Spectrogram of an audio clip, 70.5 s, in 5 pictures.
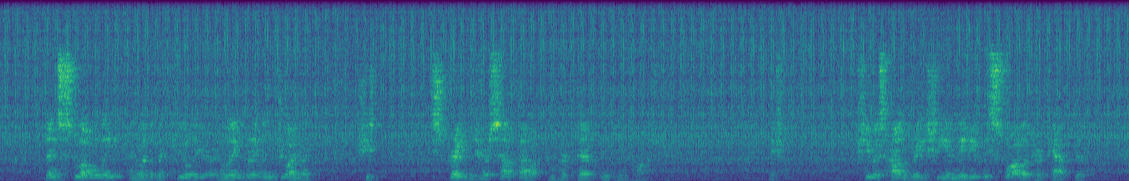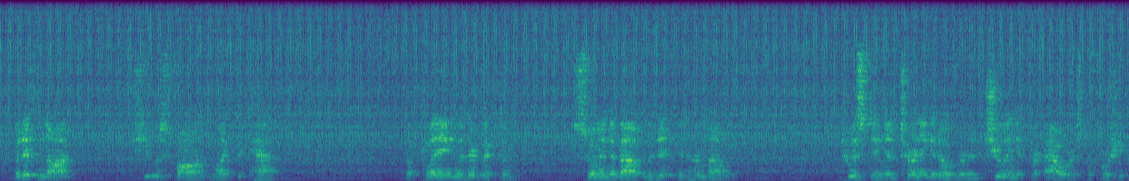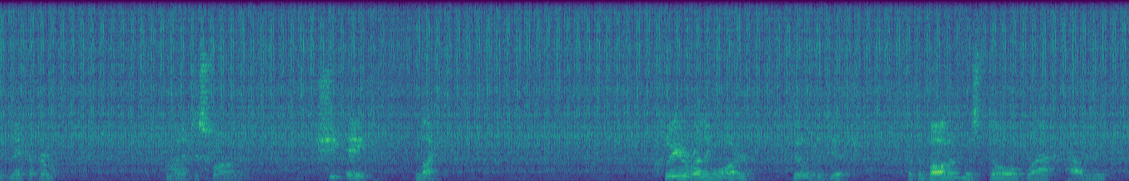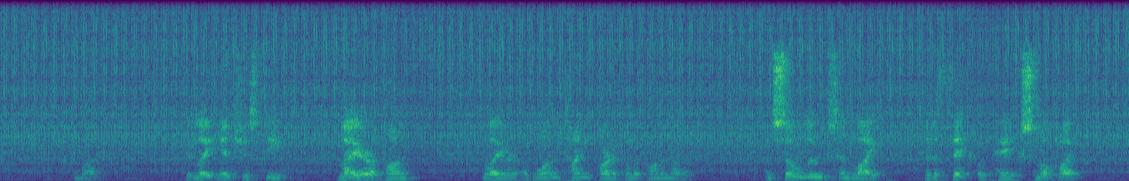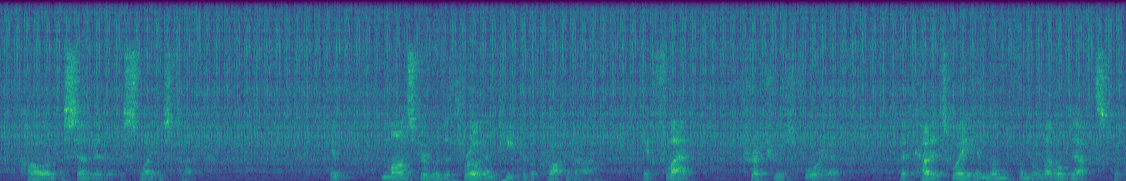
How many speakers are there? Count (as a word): one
